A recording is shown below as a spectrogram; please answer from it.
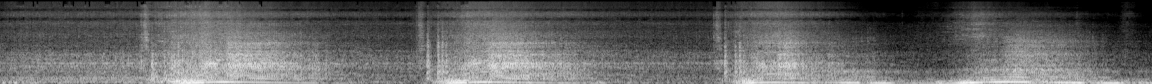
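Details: Renault with DP0/DP2/DP8 automatic gearbox, revved repeatedly to about 3000 rpm: metallic knock from transmission and engine as revs fall after releasing the throttle, pointing to a cracked automatic-gearbox flexplate.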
